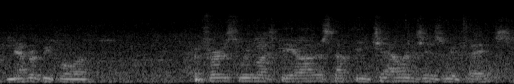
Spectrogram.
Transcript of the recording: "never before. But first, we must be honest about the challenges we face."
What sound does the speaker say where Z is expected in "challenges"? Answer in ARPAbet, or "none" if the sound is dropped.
Z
